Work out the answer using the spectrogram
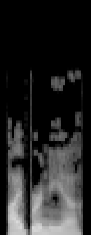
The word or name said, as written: ibernia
